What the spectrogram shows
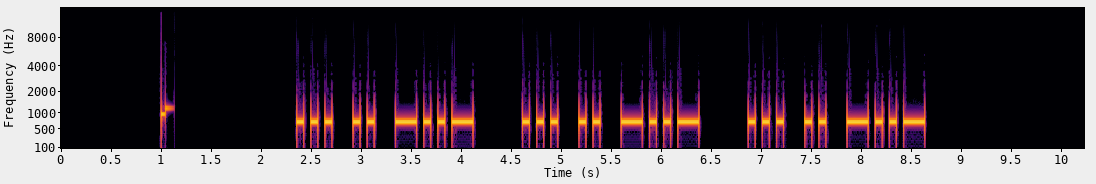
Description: Morse code, heard as a keyed tone, about 17 wpm, 700 Hz. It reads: SIX SIX SIX
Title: Top 500 Words Repeated 17wpm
